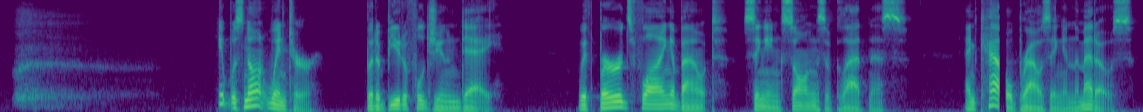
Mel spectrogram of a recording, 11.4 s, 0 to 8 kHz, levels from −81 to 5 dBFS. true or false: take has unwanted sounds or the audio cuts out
true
